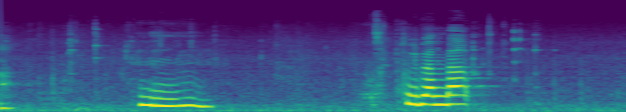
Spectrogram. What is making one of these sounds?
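A boy answers briefly in a quiet voice.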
